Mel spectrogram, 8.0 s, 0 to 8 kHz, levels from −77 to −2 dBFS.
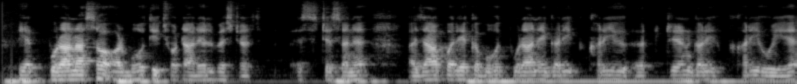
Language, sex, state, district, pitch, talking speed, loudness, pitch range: Hindi, male, Bihar, Samastipur, 110 Hz, 190 wpm, -23 LUFS, 100-115 Hz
